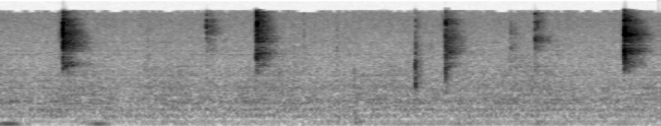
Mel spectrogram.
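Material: Soap.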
